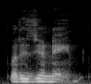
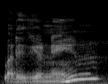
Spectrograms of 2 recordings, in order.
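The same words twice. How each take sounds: First: The voice rises only slightly at the end. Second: The voice rises sharply and high at the end. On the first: The speaker calls it right. "make sure that your voice rises slightly, but not too high" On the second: The speaker calls it wrong.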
